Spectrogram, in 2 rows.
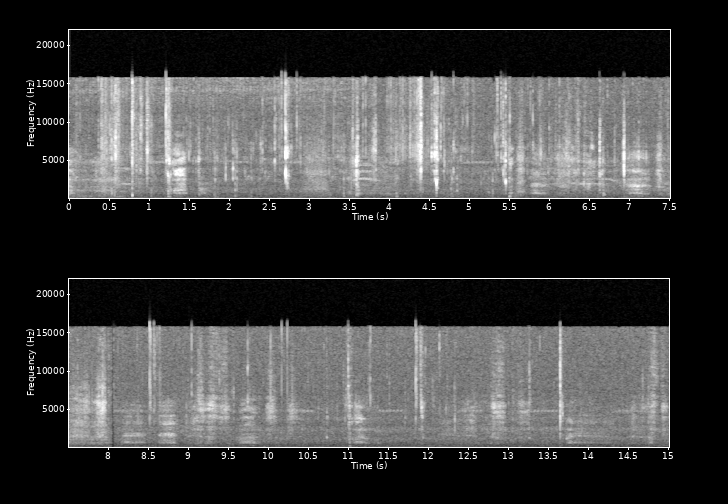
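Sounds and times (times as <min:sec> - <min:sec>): person chewing with wet mouth clicks: 0:01.0 - 0:07.1, 0:10.7 - 0:12.4.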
